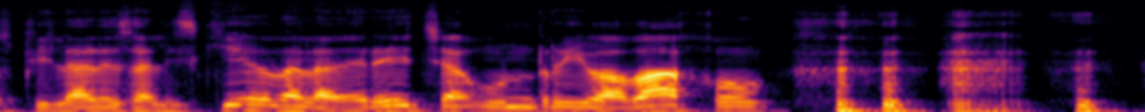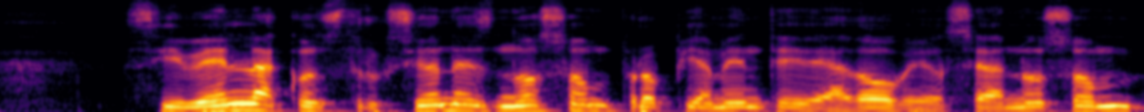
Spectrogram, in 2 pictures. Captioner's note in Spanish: risas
